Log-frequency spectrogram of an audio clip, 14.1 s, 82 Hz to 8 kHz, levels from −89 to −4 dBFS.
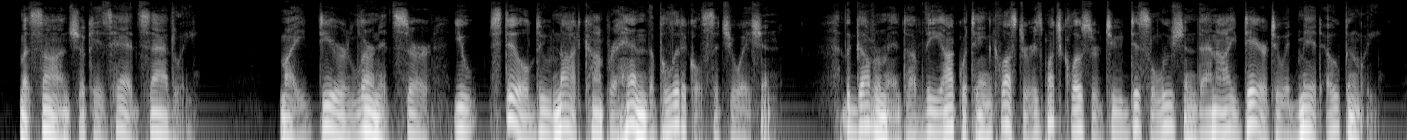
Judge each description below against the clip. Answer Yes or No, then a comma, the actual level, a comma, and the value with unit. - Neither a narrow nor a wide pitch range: Yes, average, 4.0 semitones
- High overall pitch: No, low, 100 Hz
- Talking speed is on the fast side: No, average, 145 wpm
